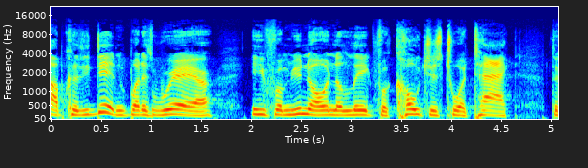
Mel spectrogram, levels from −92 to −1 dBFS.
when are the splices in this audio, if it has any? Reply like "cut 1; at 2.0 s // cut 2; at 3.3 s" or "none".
cut 1; at 1.0 s

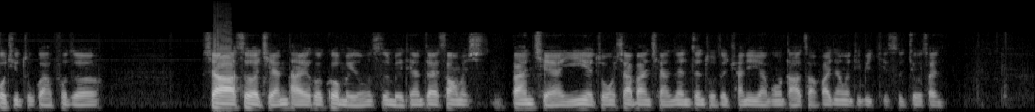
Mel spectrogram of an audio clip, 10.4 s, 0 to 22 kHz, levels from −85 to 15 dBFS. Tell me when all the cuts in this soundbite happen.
none

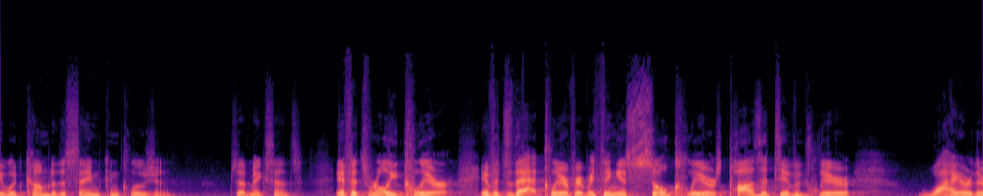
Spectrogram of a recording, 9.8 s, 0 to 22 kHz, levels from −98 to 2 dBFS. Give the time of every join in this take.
cut 1; at 7.2 s

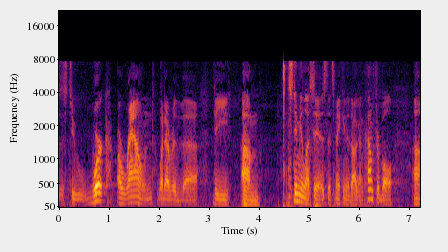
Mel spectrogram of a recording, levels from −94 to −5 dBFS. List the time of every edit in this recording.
none

